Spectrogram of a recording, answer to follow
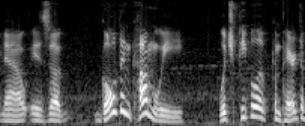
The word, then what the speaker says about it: Golden Kamui: It's more yes, Golden Kamui. It does sound like that. That is how you pronounce it.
